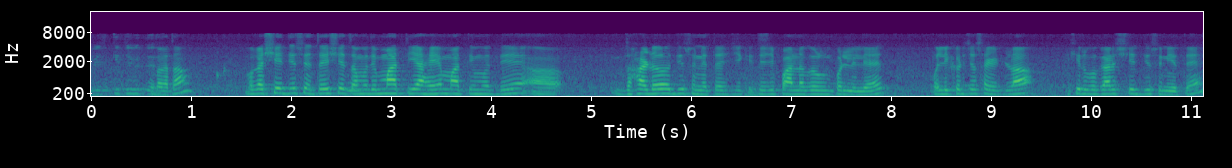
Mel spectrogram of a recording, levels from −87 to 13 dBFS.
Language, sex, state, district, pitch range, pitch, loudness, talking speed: Marathi, male, Maharashtra, Solapur, 180-210 Hz, 195 Hz, -24 LUFS, 185 wpm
